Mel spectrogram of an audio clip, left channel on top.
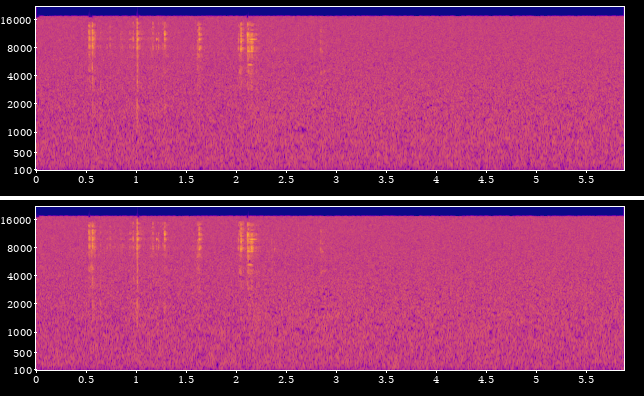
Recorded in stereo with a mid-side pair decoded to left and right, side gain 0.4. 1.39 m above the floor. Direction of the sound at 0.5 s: Straight ahead.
